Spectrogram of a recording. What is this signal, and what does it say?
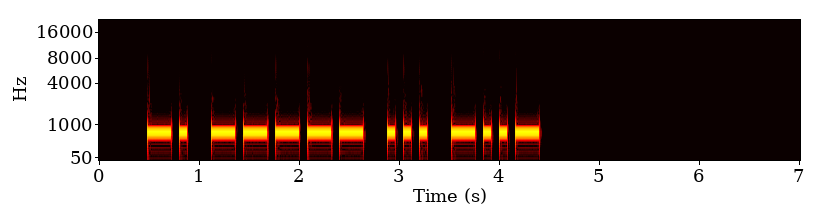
Morse code, heard as a keyed tone, about 15 wpm, 700 Hz. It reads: N0SX
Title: USA Call Signs - 4 Characters - Repeated 3x - 15wpm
